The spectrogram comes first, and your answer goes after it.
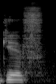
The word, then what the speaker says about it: GIF: pronounce it as gift the original creator pronounces it as jiff both of them are considered correct now that's not really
